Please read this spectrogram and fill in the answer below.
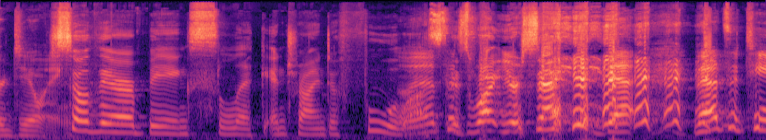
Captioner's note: laughs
